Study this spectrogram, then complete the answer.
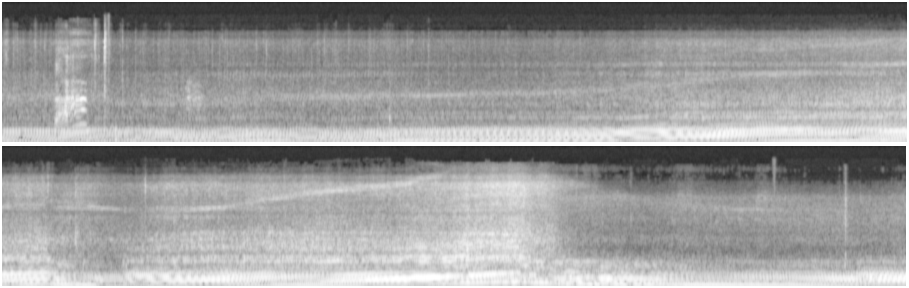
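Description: Turbocharged Mazda Miata engine on a dyno, revving repeatedly through rising and falling sweeps with a loud turbo whine climbing at each peak, while voices speak over parts of it.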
